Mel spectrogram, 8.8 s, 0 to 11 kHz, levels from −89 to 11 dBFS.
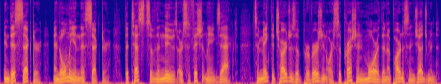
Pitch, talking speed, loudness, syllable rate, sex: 105 Hz, 195 wpm, -18 LUFS, 5.7 syllables/s, male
